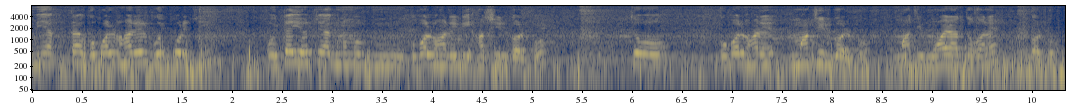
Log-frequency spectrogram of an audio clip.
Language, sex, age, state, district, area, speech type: Bengali, male, 45-60, West Bengal, South 24 Parganas, urban, spontaneous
